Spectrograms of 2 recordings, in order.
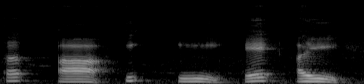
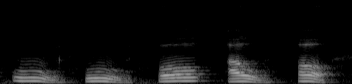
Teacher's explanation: आपके होंठ जो होते हैं पूरी तरह से गोल हो जाते हैं। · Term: व्रतमुखी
